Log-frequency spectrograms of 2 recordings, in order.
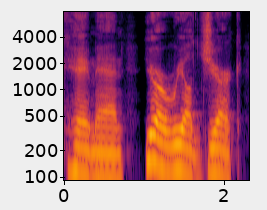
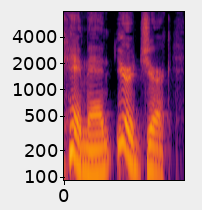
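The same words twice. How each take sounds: First: Dan Haggerty impression. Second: P=A; Dan Haggerty again. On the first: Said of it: "A plus Dan Haggerty impression". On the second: Retold or imitated. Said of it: "when Dan Haggerty's like".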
